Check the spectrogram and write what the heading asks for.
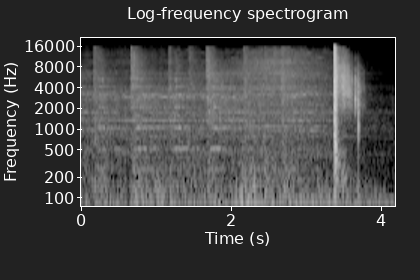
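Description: A single rifle shot about three and a half seconds in: one sharp, loud crack followed a fraction of a second later by a fainter second crack. It is the shot that drops the mule deer buck.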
